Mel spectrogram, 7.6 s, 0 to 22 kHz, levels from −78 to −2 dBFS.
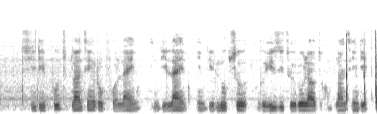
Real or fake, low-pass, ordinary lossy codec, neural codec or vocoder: real; none; none; none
